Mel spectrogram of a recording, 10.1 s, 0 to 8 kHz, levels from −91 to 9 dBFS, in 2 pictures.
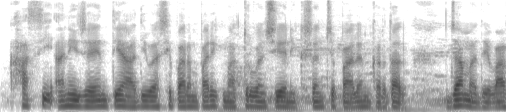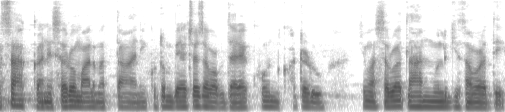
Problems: background sounds at intervals, background conversations at intervals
